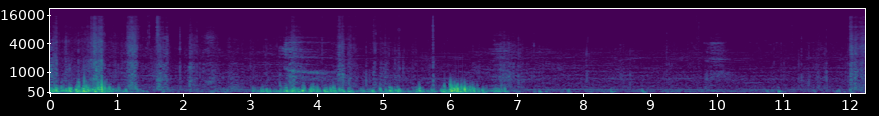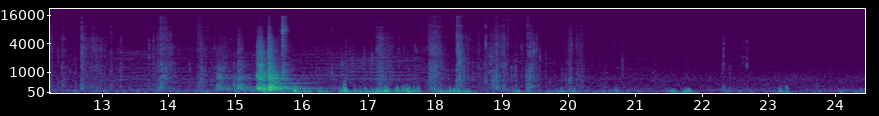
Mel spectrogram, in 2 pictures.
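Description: Work boots crunching on loose gravel, in several short bursts of footsteps with quieter gaps between.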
